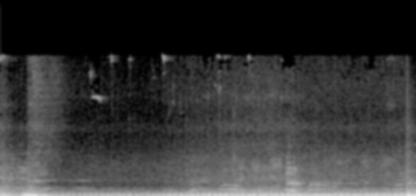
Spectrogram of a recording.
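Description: A marching drum band's drums strike in the first half second, then pause. In the pause a motorcycle engine runs nearby, with people's voices around it.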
